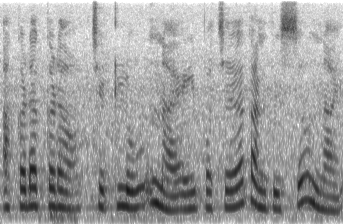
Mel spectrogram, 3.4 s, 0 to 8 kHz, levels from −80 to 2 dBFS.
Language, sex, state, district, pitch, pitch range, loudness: Telugu, female, Telangana, Mahabubabad, 230 Hz, 215-245 Hz, -15 LUFS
